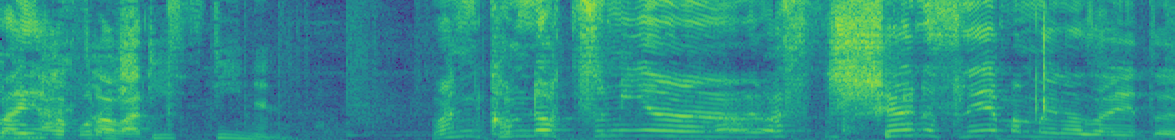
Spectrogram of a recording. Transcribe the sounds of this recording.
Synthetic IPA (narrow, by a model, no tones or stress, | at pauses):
aɪhaʔoːdɐad̥iːsd̥iːnən | vankʰɔmtdɔχt͡sumiːɐvastn̩ʃøːnəsleːbm̩anmaɪnɐzaɪtə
